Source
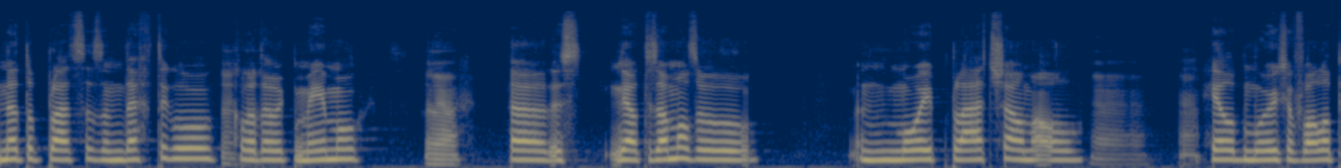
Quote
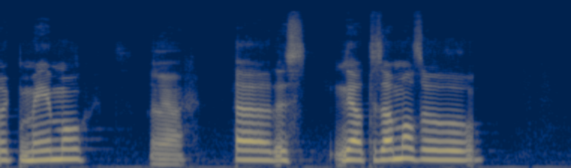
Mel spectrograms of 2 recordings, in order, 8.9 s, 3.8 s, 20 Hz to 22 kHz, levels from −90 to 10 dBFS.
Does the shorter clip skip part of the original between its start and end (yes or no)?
no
